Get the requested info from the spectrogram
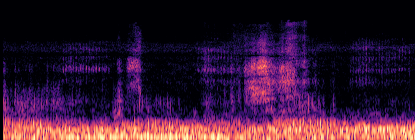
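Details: A female Maine Coon cat purrs in a steady, deep, continuous rumble of contentment.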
